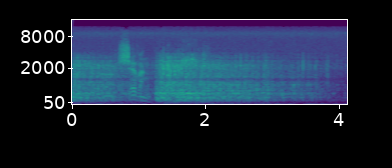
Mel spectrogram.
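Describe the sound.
Dynamite blasts bringing down rock in a mine shaft: a heavy rumbling blast swells about a second in, then a broad, sustained roar slowly fades, with a voice over it.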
